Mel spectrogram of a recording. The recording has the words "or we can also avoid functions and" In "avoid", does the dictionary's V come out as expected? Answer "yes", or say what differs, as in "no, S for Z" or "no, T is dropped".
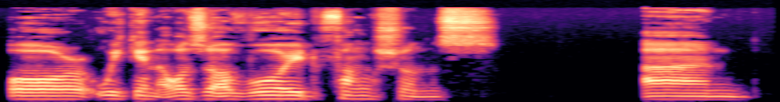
yes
